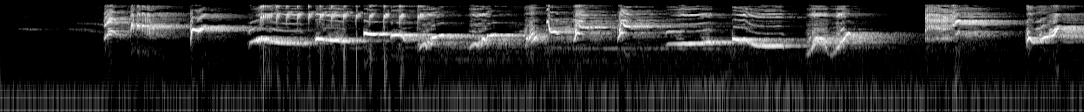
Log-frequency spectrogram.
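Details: Orange-headed thrush in full rolling song, used as a lure for other birds. After a short quiet start comes a busy run of rising and falling whistles, rattles and high chattering notes, strung closely together.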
